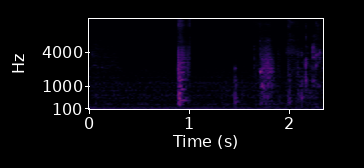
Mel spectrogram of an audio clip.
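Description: Near silence broken by one short, soft pop about a second in, from a small bubble of bubble gum being blown in the mouth.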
